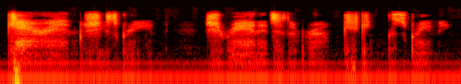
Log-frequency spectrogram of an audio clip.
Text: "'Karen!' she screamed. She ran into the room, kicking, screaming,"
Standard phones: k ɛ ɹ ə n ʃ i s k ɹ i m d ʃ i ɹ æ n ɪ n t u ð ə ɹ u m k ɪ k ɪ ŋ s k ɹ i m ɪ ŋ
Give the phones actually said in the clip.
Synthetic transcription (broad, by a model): k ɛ ɹ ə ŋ ʃ i s k ɹ i m d ʃ i ɹ æ n ɪ n t u ð ə ɹ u m k ɪ k ɪ ŋ s k ɹ i m ɪ ŋ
